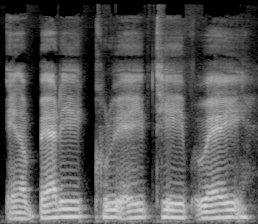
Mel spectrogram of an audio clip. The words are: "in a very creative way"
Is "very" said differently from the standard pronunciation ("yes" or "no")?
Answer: yes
